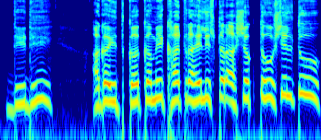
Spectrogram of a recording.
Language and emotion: Marathi, fearful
